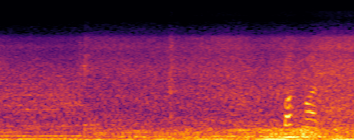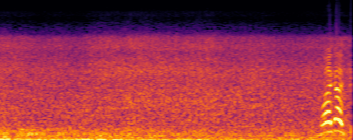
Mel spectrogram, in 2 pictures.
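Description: Wind rushes steadily outdoors.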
